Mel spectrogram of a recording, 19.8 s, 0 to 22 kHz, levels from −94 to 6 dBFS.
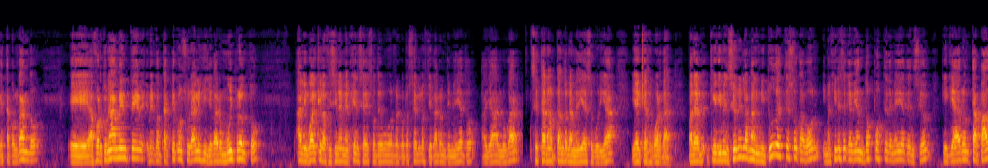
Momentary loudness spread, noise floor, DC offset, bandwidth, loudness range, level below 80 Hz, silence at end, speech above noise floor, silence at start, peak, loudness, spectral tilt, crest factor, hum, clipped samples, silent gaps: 9 LU; -51 dBFS; under 0.1%; 12 kHz; 5 LU; -54 dBFS; 0 s; 34 dB; 0 s; -2 dBFS; -18 LUFS; -6.5 dB/octave; 16 dB; none; under 0.1%; none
